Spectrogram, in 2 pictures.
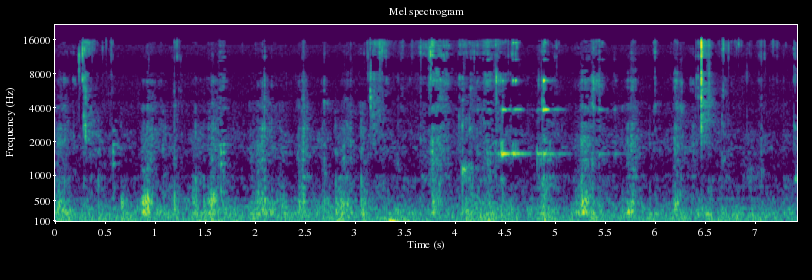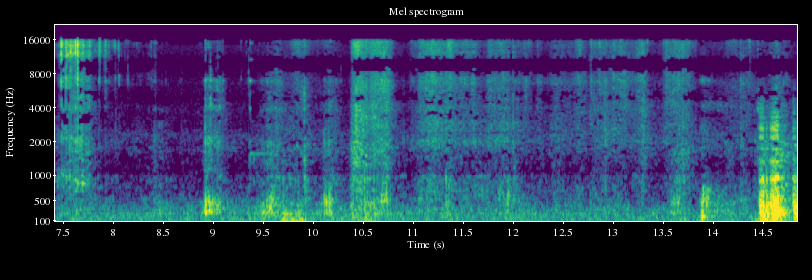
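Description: Close-up chewing and crunching of crispy fried anchovies and fried rice, with scattered small mouth clicks and smacks. A louder short knock comes near the end.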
